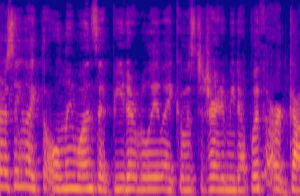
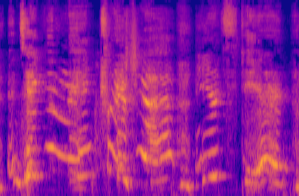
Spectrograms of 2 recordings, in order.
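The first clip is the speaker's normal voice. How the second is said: very high, nasty, swooping, whiny, sneering hag voice. Retelling a taunt from Vita on a panel: mocking a whiny old hag voice. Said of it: "her nasty, whiny ass fucking old fucking hag voice".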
